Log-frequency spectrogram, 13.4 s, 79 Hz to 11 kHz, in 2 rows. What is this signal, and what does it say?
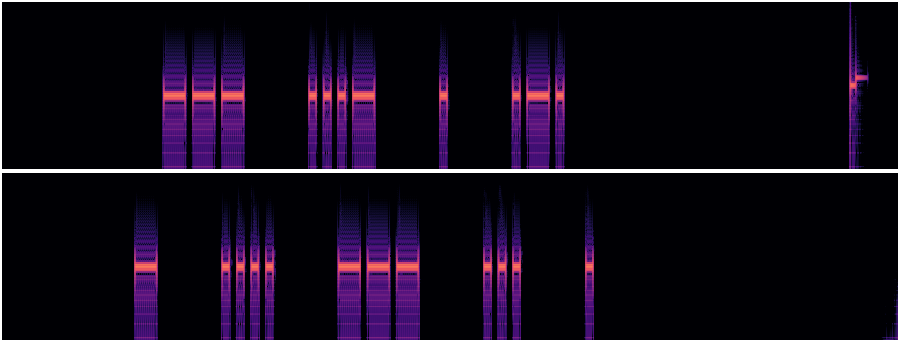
Morse code, heard as a keyed tone, about 22 wpm, spaced as for 12 wpm, 700 Hz. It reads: OVER THOSE
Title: 3x Character Spacing - Top 300 Words - 22wpm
